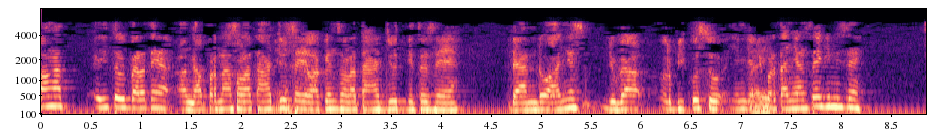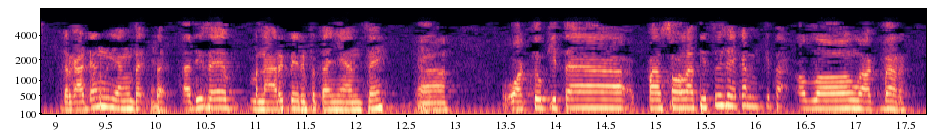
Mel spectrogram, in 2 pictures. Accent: Malang, East Java, Indonesia; saya dari Malang, Jawa Timur.

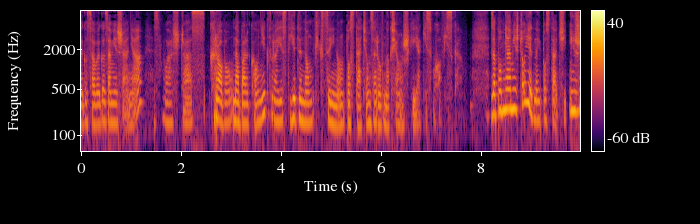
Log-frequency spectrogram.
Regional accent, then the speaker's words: Gdańsk, Pomeranian Voivodeship, Poland; ja dorastałam na Gdańskim Przymorzu i ta historia, którą opowiadam, to jest historia widziana z perspektywy falowca, dosłownie widziana z 10. piętra

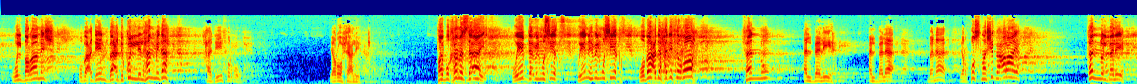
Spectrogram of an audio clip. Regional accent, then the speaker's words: Egypt; عندنا في مصر الأسبوع اللي فات

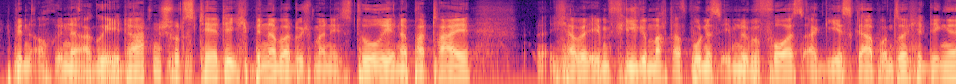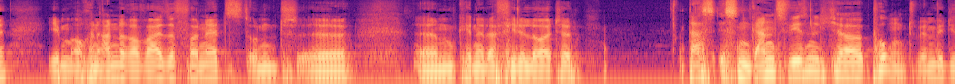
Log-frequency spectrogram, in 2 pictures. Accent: Velbert, North Rhine-Westphalia, Germany; now in Münster, Germany; Ja, ich bin in Velbert-Langenberg aufgewachsen.

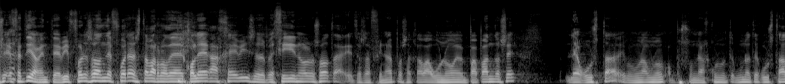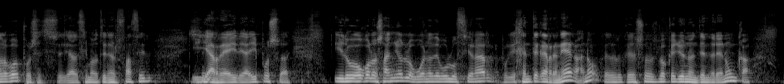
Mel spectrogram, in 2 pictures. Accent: Madrid, Community of Madrid, Spain; Pero yo es que soy de Vicálvaro, entonces claro, Vicálvaro es uno de los barrios, si no el barrio más heavy que había en Madrid

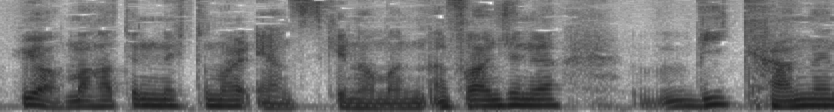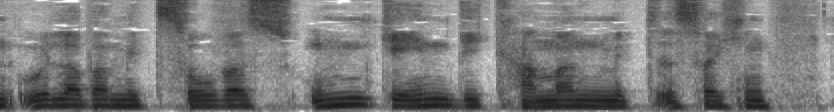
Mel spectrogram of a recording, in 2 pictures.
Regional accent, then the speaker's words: Austria; der Mitteleuropäer oder der Zentraleuropäer, der wir ja sind als Österreicher

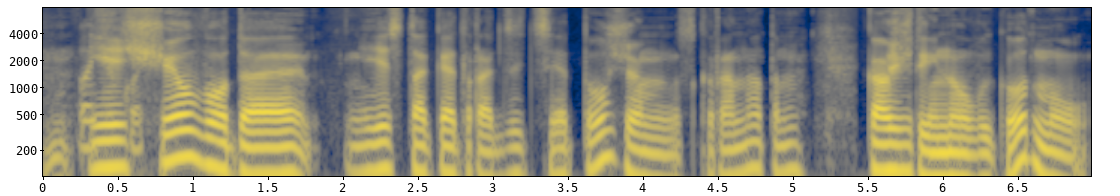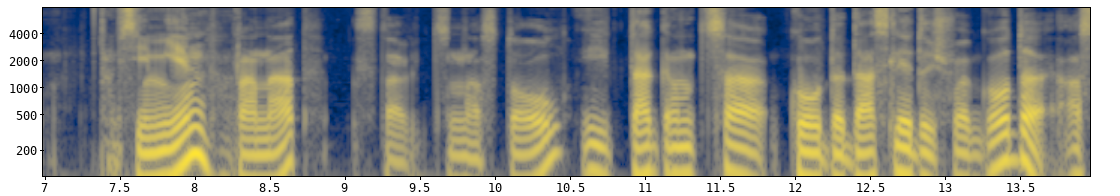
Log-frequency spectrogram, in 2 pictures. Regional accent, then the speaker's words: Vanadzor, Lori, Armenia; Группа из моего родного города. Город называется Ванадзор.

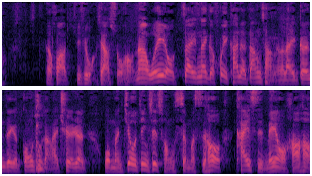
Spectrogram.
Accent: Hsinchu City, Taiwan; 因为这承载了很多我们新竹人的小时候看球，甚至在里面打球的记忆

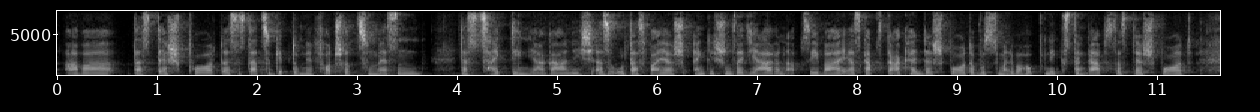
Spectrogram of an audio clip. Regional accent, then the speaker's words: Brandenburg, Germany; ich bin aus Brandenburg da aufgewachsen, habe mich ein bisschen rumgetrieben in der Welt und bin jetzt aber wieder in Brandenburg gelandet seit einiger Zeit, wohne im Norden von Berlin, kurz vor MacPom.

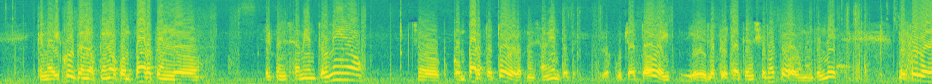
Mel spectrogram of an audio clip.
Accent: Berazategui, Buenos Aires Province, Argentina; soy de Berazategui.

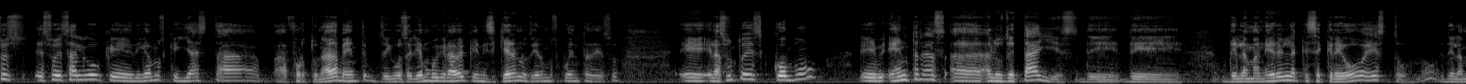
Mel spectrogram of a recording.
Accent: Monterrey, Nuevo León, Mexico; que es de Monterrey, de mi tierra

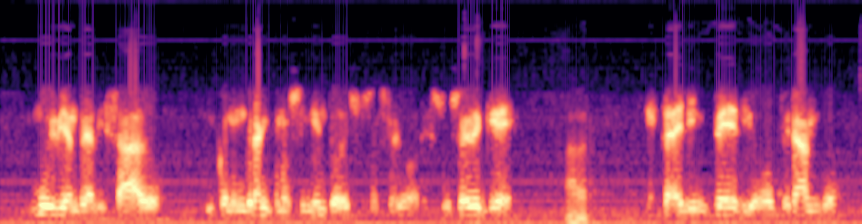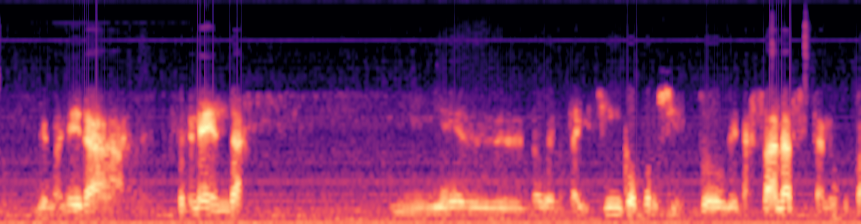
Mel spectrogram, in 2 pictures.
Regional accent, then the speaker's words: Buenos Aires, Argentina; yo como espectador porteño tengo pocas chances de ver cine francés

